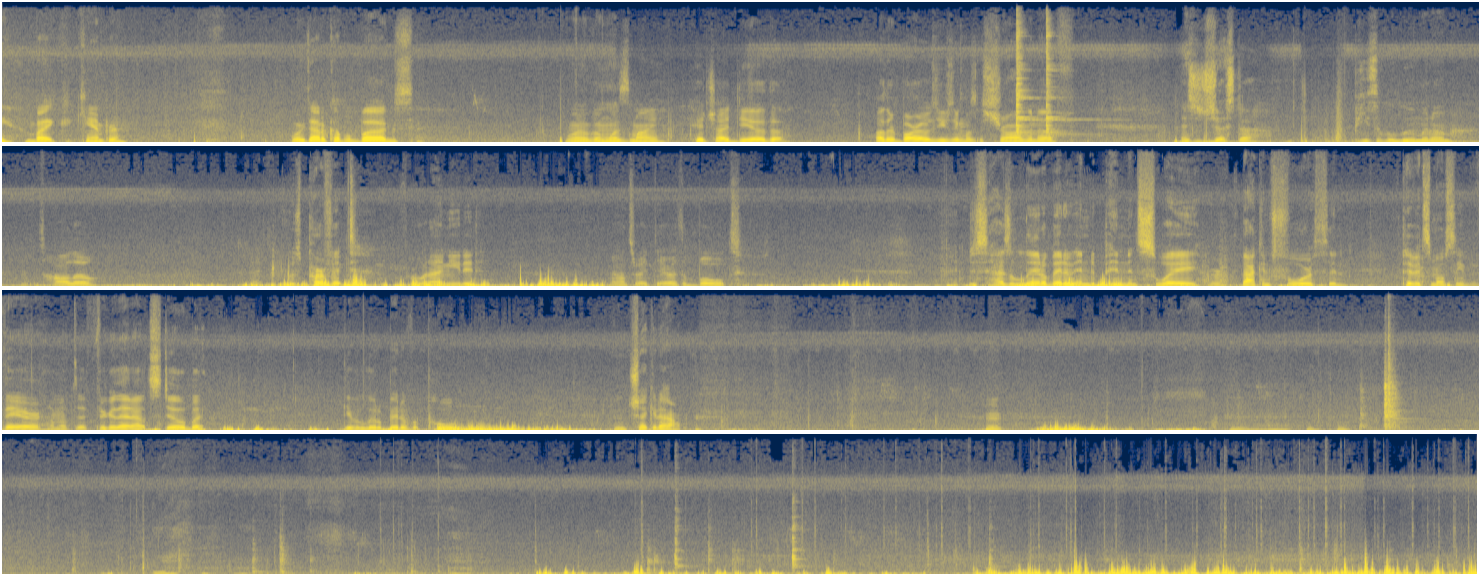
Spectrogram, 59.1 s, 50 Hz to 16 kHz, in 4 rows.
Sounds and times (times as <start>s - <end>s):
Speech: 0.0s - 1.3s, 2.9s - 4.3s, 5.6s - 7.9s, 8.7s - 10.7s, 11.8s - 12.7s, 13.4s - 15.8s, 17.3s - 19.6s, 20.8s - 22.2s, 24.2s - 28.2s, 28.8s - 31.6s, 33.0s - 34.1s, 35.6s - 36.4s, 41.8s - 43.1s.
